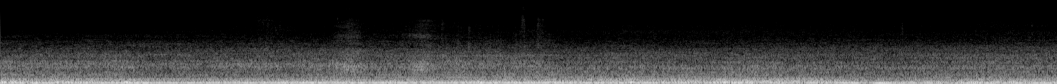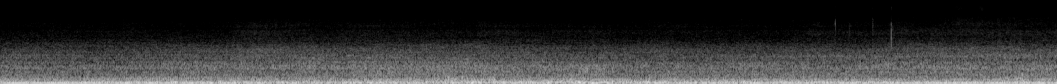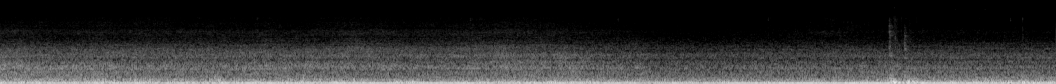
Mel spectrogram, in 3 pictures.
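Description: Car cabin noise while driving: low engine hum and steady tyre and road rumble. The engine's tone drops away about eight seconds in, leaving an even road rumble.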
